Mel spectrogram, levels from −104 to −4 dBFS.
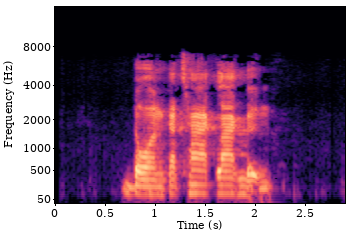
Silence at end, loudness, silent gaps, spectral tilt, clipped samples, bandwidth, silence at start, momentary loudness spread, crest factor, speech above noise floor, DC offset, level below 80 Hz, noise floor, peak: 0.75 s; -16 LUFS; none; -4.5 dB/octave; under 0.1%; 7.6 kHz; 0.65 s; 9 LU; 18 dB; 55 dB; under 0.1%; -58 dBFS; -71 dBFS; 0 dBFS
